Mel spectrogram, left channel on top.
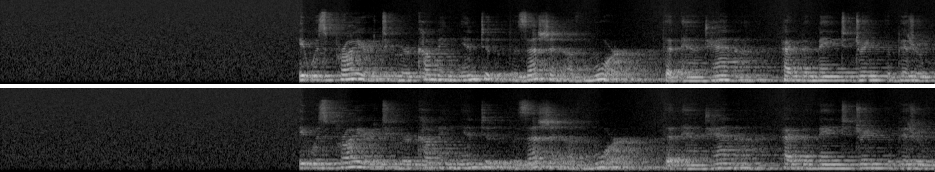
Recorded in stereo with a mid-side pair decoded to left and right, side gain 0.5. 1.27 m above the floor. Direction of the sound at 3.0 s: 35° left.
